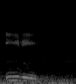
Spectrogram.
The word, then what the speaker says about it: EDI: airlock is a jar why are you named Edie Ed is thetic pronunciation of e di that is an acronym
